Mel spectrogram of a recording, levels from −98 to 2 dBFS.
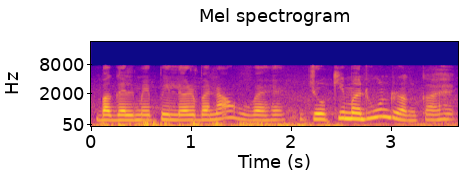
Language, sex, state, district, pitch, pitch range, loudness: Hindi, female, Jharkhand, Garhwa, 225 Hz, 215-250 Hz, -17 LUFS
